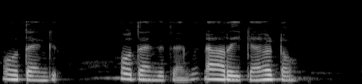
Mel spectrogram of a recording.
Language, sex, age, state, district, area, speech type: Malayalam, female, 18-30, Kerala, Palakkad, rural, spontaneous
